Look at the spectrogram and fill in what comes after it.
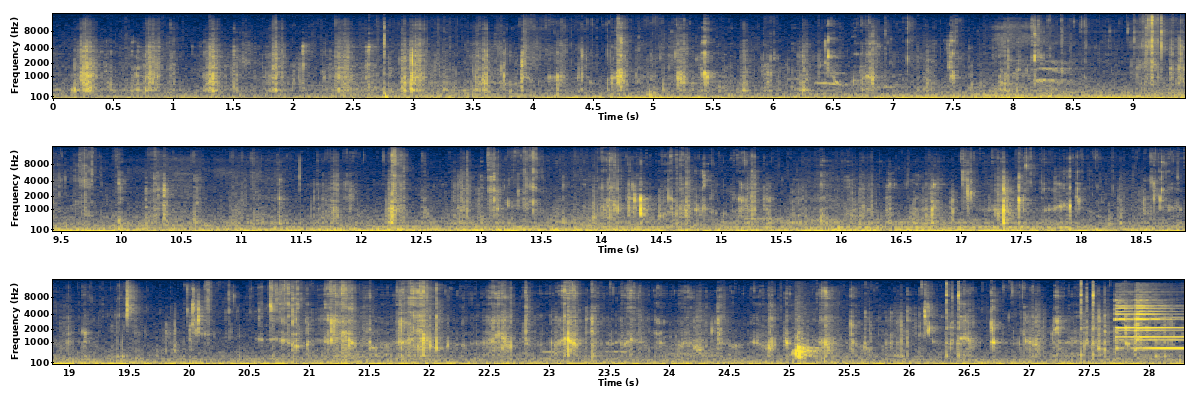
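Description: Close-miked crunching and chewing of crisp food, raw cucumber and fried crispy mushroom, with many sharp crunches. Near the end a short chime sounds.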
